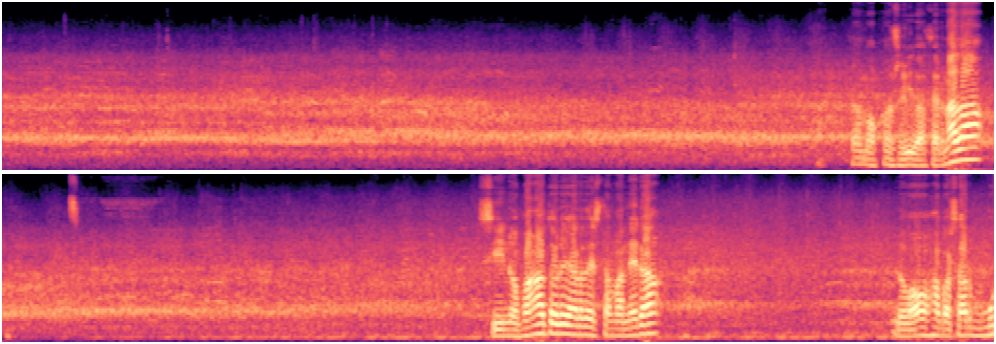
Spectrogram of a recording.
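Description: A large stadium crowd murmurs and chants steadily in the distance.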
